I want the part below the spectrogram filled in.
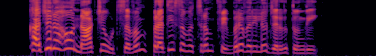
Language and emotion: Telugu, neutral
